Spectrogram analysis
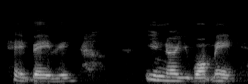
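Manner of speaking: low, sultry come-on; seductive cake voice. Pretend. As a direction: tempt her like a lover in the dark. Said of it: "then it puts on its seductive voice".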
